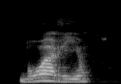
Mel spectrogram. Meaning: first-person plural conditional of boire
- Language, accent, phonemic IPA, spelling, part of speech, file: French, Canada, /bwa.ʁjɔ̃/, boirions, verb, LL-Q150 (fra)-boirions.wav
